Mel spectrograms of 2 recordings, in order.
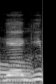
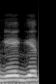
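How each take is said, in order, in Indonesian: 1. Nama itu diucapkan dengan bunyi akhir 'gi'. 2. Nama itu diucapkan sebagai dua bunyi huruf 'ge'. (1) "Gegi bukan G G" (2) "salah pelafalan"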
